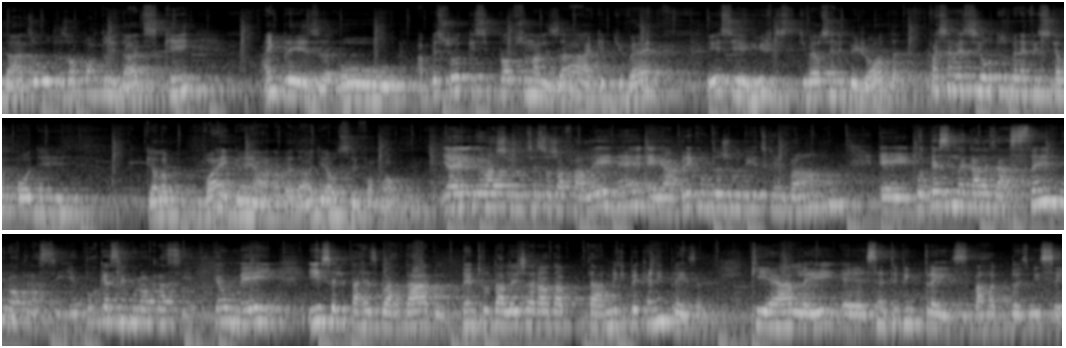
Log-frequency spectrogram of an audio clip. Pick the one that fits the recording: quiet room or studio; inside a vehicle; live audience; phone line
live audience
